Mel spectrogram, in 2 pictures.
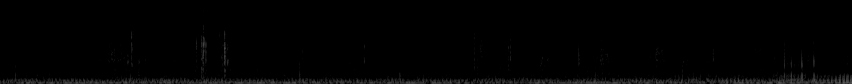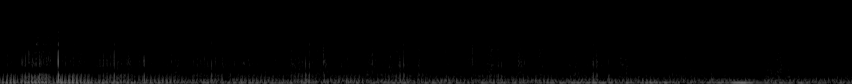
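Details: Sacchan, a pet cat, purrs with pleasure during a massage with a rolling cat massager indoors: an unbroken deep rumbling purr that swells briefly midway, with occasional light clicks from handling.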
